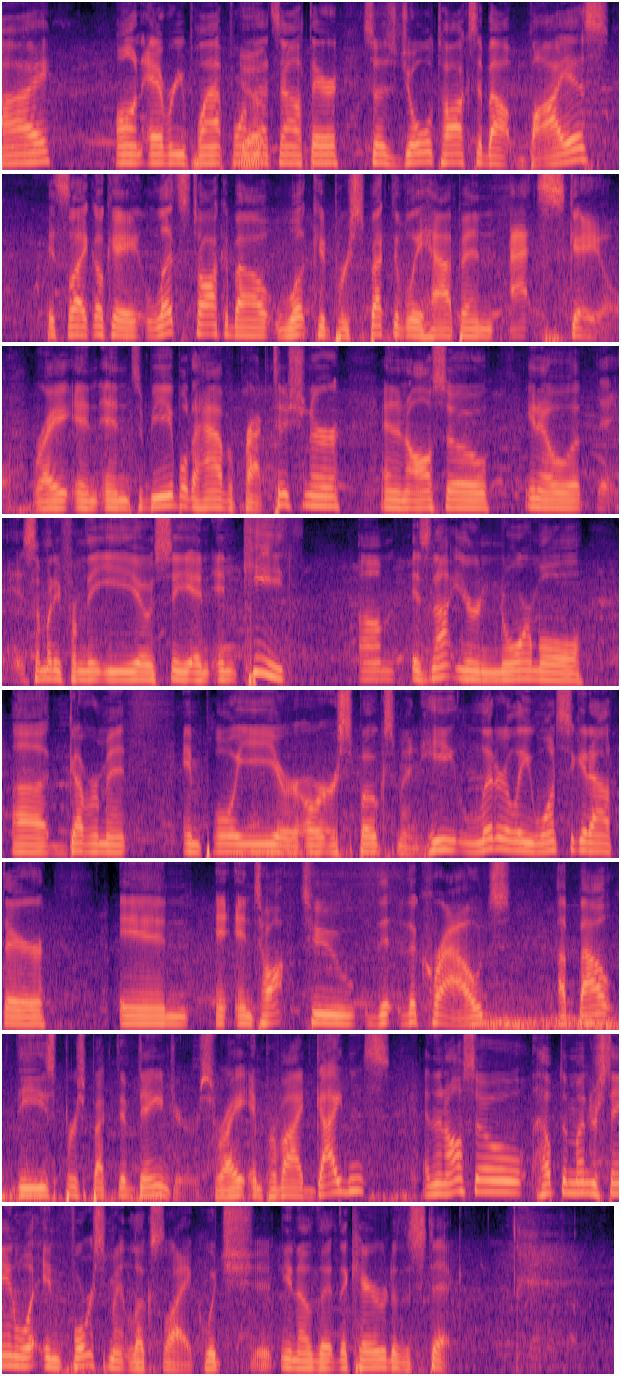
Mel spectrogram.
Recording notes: I caught up with them afterwards on the expo floor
